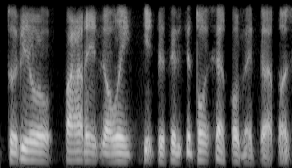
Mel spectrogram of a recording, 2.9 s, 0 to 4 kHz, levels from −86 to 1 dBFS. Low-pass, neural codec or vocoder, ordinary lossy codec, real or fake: 3.6 kHz; codec, 16 kHz, 1 kbps, FreqCodec, larger model; AAC, 32 kbps; fake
